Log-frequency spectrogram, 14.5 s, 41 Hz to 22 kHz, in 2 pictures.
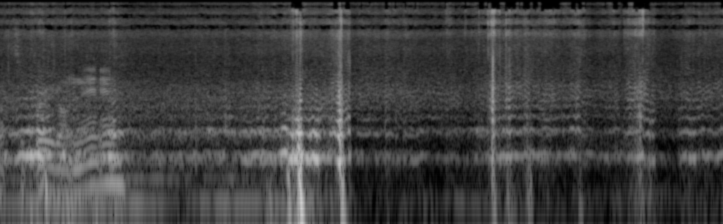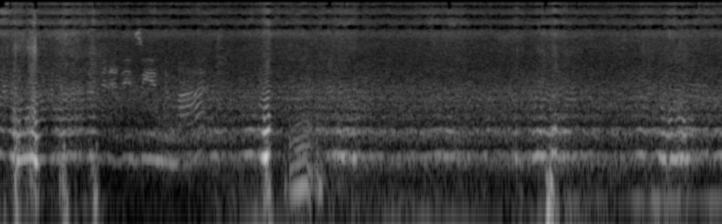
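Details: Busy honey bees at a Hive IQ beehive in Australia, autumn 2023, while another box of empty frames goes on; a low humming drone with passing bees bending in pitch, broken by loud clatters and taps of hive equipment.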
